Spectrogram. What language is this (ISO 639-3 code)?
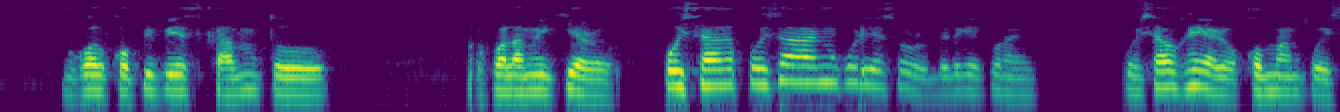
asm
